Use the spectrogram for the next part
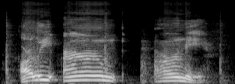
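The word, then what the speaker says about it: R. Lee Ermey: So when you see Ermy, I keep saying his name wrong. Forgive me, y'all. Y'all know how I am with these damn last names. Arlie Ermy. There we go.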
